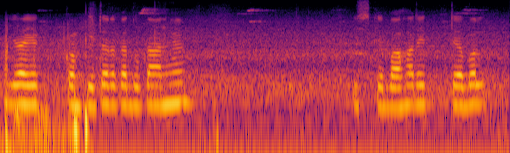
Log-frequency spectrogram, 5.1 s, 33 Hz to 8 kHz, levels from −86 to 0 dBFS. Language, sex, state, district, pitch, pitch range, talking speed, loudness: Hindi, male, Bihar, West Champaran, 185 Hz, 180-190 Hz, 130 wpm, -18 LUFS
